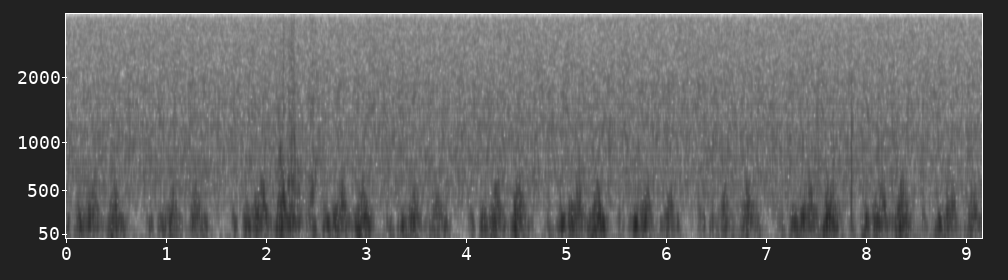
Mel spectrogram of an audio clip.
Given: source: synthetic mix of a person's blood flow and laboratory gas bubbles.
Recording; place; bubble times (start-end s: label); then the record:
Doppler ultrasound of blood flow; precordium
2.01-2.56 s: bubbles
From the record:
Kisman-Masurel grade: 212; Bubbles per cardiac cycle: several, 3 to 8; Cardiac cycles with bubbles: 1 to 10%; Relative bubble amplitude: moderate (0.250 to 0.450); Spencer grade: 1 (occasional bubble signal discernible with the cardiac motion signal, with majority of cardiac periods free of bubbles); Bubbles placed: anywhere in the cardiac cycle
